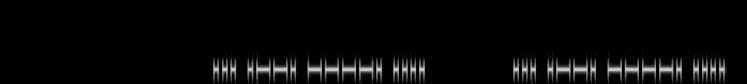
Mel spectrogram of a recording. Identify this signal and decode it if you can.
Morse code, heard as a keyed tone, about 28 wpm, 700 Hz. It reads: SP9H SP9H
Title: DXCC-100 Call Signs - 4 Characters - Repeated 3x - 28wpm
